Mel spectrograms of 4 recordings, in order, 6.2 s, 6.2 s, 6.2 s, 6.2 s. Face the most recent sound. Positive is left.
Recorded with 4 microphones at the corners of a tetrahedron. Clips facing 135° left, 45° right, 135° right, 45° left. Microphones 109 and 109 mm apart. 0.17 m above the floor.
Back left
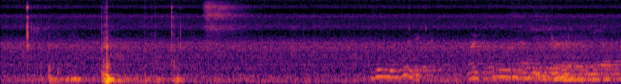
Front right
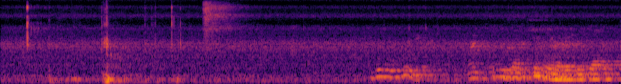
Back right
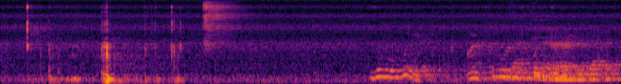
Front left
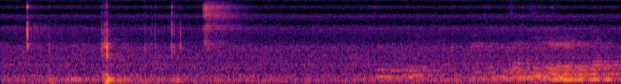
turn(degrees=-60)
